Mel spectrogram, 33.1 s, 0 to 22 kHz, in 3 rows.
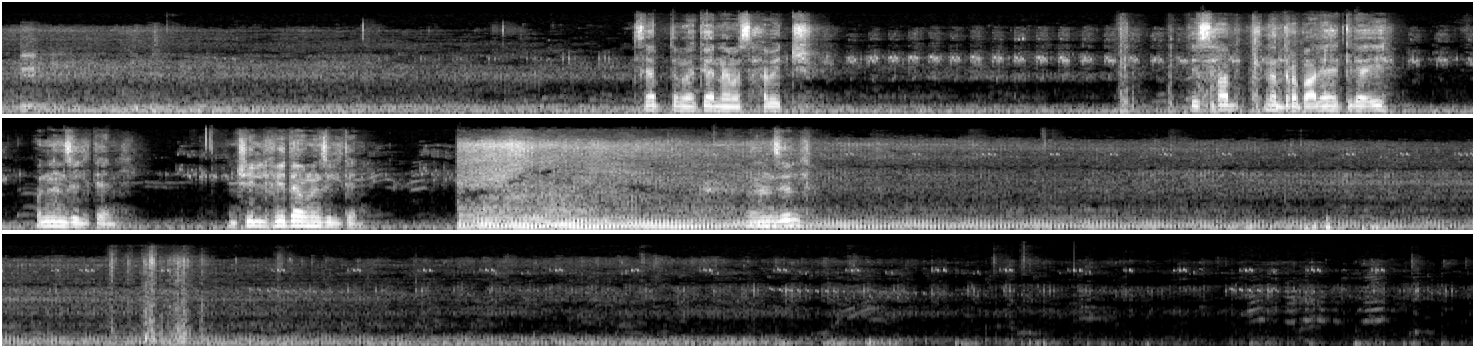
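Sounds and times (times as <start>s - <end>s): passing vehicle engine: 0.0s - 10.7s, 14.3s - 29.4s
insect chirping: 17.3s - 33.0s.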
